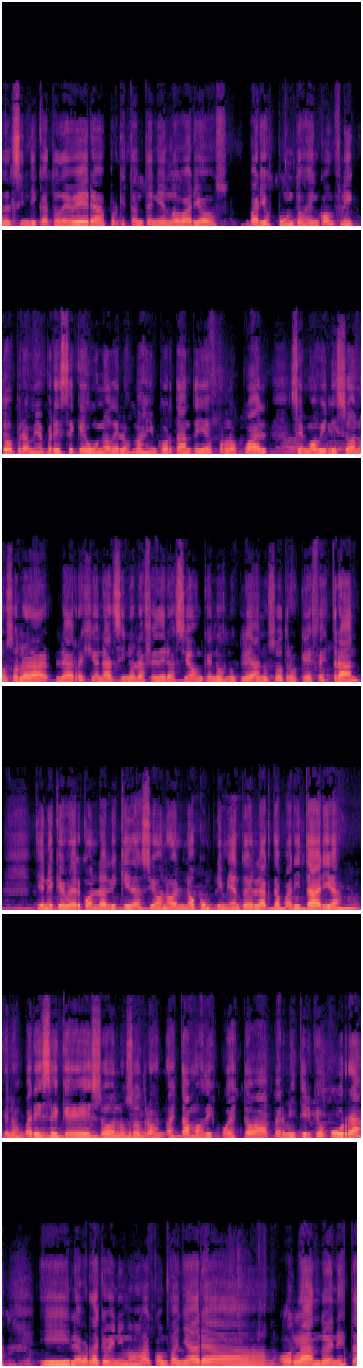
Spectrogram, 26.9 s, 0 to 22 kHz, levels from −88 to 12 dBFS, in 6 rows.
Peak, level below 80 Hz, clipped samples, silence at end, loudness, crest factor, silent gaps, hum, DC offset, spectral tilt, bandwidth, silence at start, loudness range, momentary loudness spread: -2 dBFS; -52 dBFS; under 0.1%; 0 s; -21 LUFS; 18 dB; none; none; under 0.1%; -5.5 dB/octave; 14 kHz; 0 s; 4 LU; 8 LU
